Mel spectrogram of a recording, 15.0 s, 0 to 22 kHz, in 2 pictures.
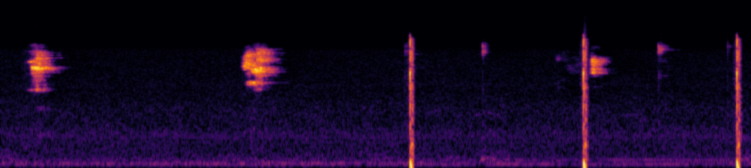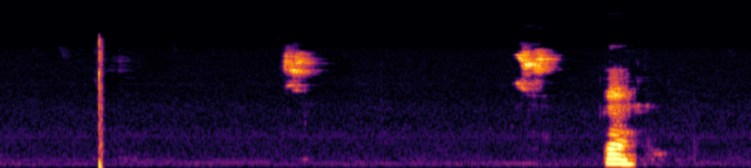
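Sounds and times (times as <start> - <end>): high chirp: 10.3 - 10.8, 12.6 - 13.2.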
